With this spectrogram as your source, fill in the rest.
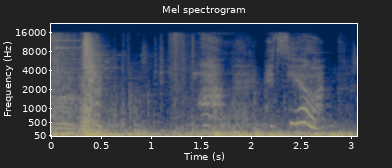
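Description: Blades swish and clash in a fight.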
